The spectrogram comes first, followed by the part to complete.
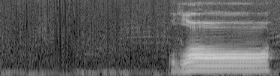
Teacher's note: ظا، اس کی آواز موٹی ہے اور زبان اندر رکھ کے پڑھیں گے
